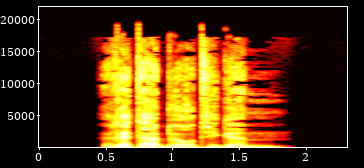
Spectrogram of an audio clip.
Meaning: strong dative masculine/neuter singular of ritterbürtig
- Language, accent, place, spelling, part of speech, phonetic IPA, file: German, Germany, Berlin, ritterbürtigem, adjective, [ˈʁɪtɐˌbʏʁtɪɡəm], De-ritterbürtigem.ogg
